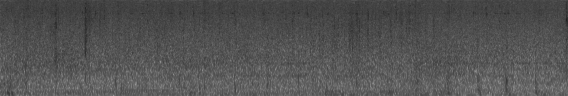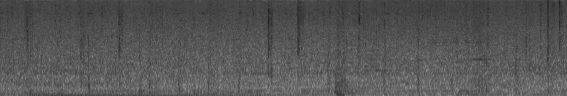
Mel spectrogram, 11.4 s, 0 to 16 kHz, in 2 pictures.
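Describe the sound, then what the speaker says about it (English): A heavy rain downpour in The Witcher 3: Wild Hunt, a dense, steady patter of drops filling the scene, with horse hoof clops mixed in underneath. "This downpour's a bastard."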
